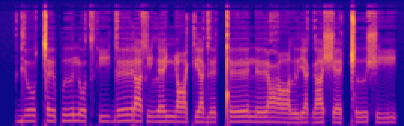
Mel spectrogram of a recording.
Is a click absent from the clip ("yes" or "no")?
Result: no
